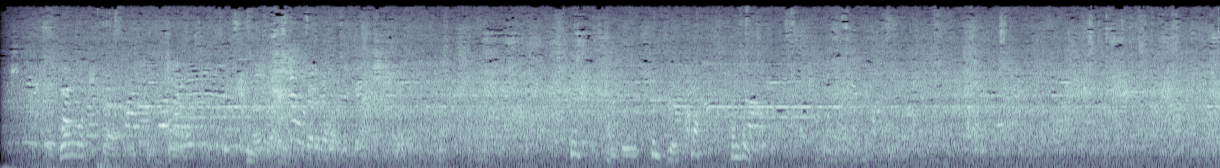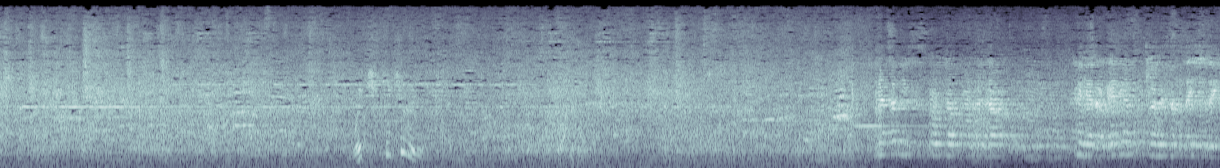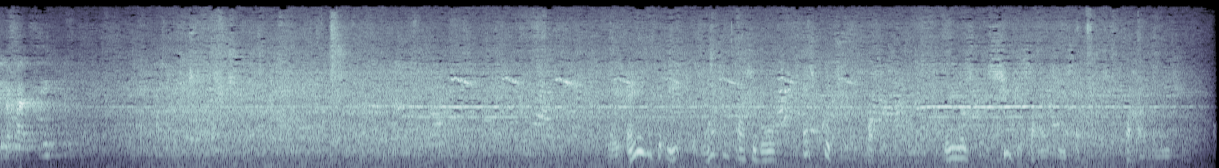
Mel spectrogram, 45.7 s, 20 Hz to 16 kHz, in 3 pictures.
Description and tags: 19.12.2010: about 19.00. tv section in Real supermarket in M1 commercial center in Poznan on Szwajcarska street in Poznan.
